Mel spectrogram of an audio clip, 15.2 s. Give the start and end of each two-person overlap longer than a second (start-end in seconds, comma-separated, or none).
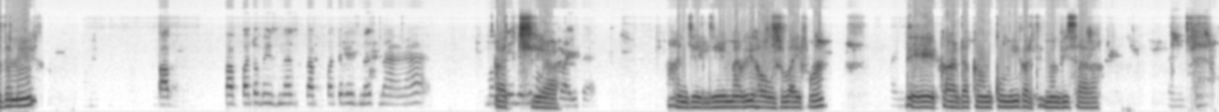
none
